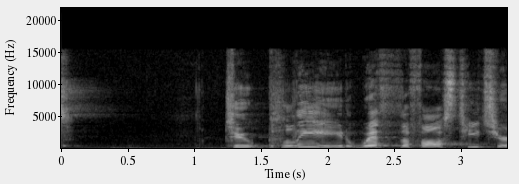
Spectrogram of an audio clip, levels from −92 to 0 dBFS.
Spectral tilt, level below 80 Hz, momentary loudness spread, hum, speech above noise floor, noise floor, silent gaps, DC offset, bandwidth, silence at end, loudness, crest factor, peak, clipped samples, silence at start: -0.5 dB/octave; -82 dBFS; 9 LU; none; 34 dB; -71 dBFS; none; under 0.1%; 16 kHz; 0 s; -35 LUFS; 24 dB; -14 dBFS; under 0.1%; 0 s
